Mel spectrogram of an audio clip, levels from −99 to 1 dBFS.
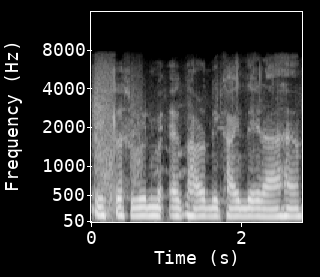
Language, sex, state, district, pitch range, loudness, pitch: Hindi, male, Bihar, Patna, 135-140 Hz, -13 LUFS, 135 Hz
